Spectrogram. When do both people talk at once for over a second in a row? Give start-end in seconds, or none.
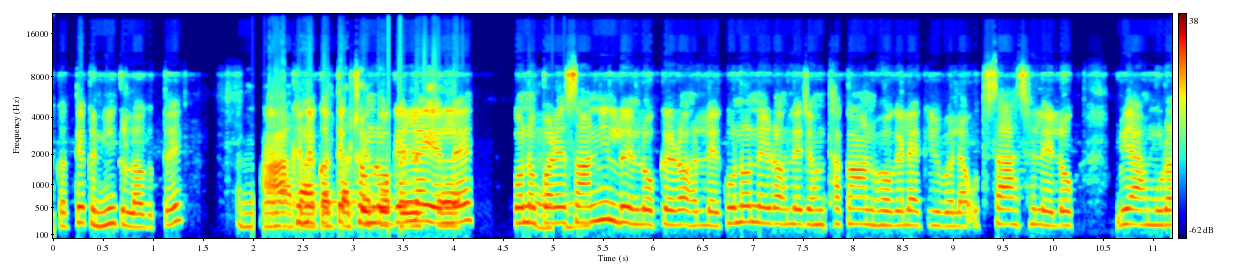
2.2-4.2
